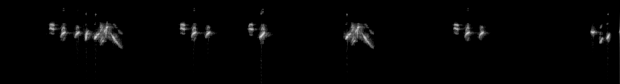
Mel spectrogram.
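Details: Italian European goldfinch uttering clusters of two or three sharp tinkling notes, some ending in a short descending twitter, repeated every second or so in quiet.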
